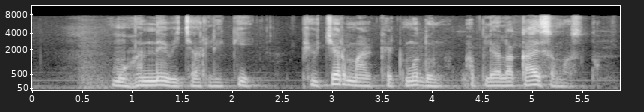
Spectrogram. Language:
Marathi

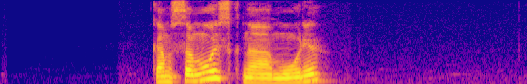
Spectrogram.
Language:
Russian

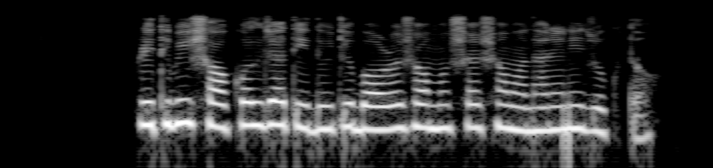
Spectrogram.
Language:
Bangla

